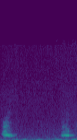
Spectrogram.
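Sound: dog barking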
